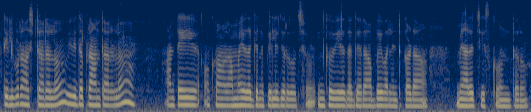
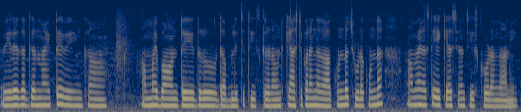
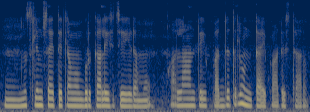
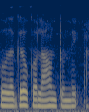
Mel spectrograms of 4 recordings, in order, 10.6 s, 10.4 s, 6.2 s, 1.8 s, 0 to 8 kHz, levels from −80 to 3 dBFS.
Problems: constant background noise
